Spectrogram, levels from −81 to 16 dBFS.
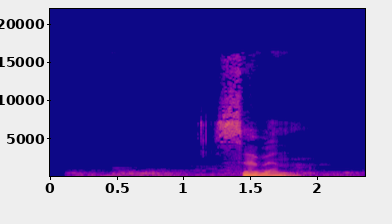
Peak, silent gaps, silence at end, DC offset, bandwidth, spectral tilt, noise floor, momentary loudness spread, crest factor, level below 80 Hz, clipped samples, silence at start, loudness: -10 dBFS; none; 0.45 s; under 0.1%; 16.5 kHz; -5.5 dB/octave; -49 dBFS; 25 LU; 18 dB; -62 dBFS; under 0.1%; 0.4 s; -25 LUFS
